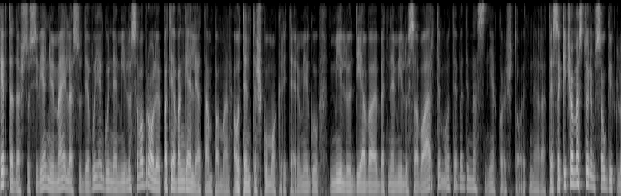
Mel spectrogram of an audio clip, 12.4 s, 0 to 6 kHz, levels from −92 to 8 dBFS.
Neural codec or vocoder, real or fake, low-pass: none; real; 5.4 kHz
